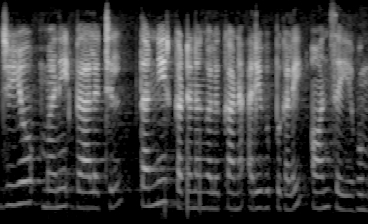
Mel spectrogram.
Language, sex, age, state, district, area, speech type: Tamil, female, 45-60, Tamil Nadu, Pudukkottai, rural, read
